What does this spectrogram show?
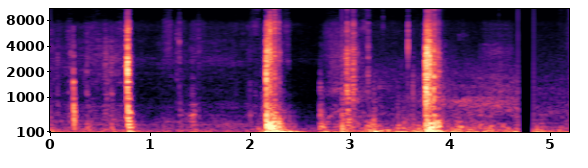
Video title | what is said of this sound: BMW iX M60 619 hp 1015 Nm TEST M jak Marketing czyli Motobóbr z Marsa [4k] | to co mi się nie podoba to dźwięk zamykania drzwi Posłuchajcie tego No strasznie kłapią jak w jakimś tarpanie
